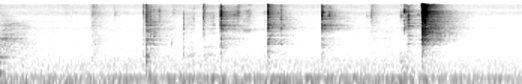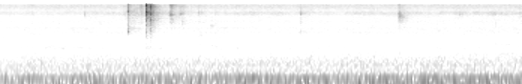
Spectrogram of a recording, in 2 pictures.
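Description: Thin whiteboard tape being handled and pressed onto a slab of polymer clay on a hard worktop: scattered small clicks and taps, with a short louder rasp about four seconds in, over a steady low hum.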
